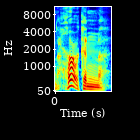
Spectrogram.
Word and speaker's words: Hurricane: recovery right here in Hurricane, Utah, located near Zion National Park. And yes, those are the proper Utah pronunciations of those two words.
